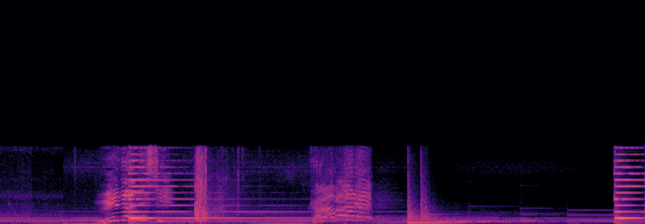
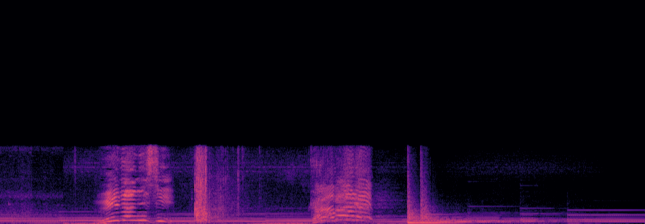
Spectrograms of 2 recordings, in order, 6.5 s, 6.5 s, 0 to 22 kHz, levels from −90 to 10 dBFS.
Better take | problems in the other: second | background sound (Keyboard (musical)); 3 dB above the speech

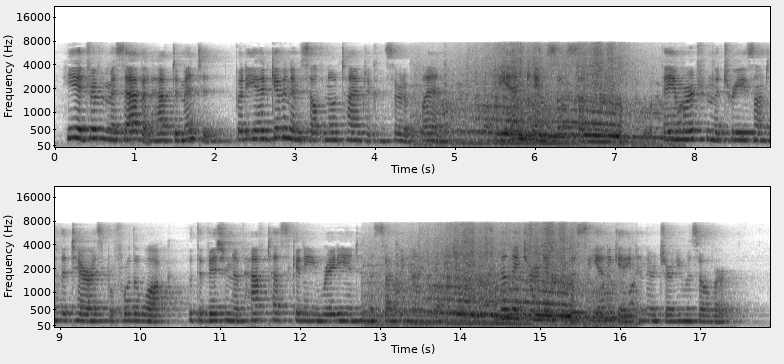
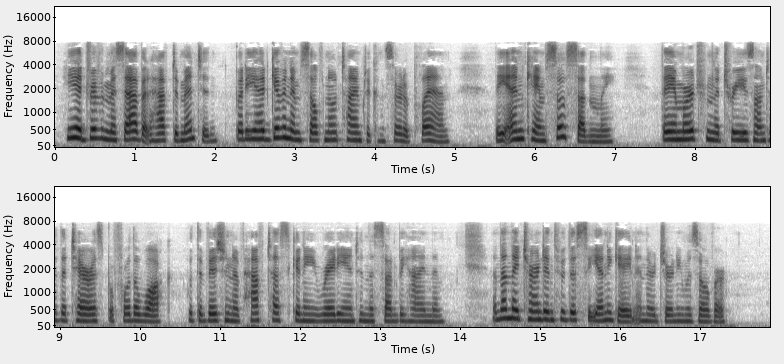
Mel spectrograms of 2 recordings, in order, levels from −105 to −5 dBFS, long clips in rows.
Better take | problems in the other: second | background sound (Motorcycle / Engine); 2 dB above the speech // room echo; dies away in 0.9 s

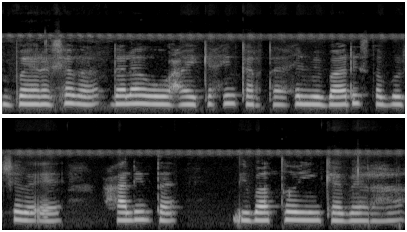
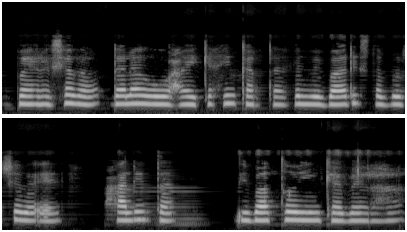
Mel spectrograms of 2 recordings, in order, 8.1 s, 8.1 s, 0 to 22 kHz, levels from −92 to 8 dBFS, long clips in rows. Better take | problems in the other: first | noise reduction (neural mask model DeepFilterNet 3)

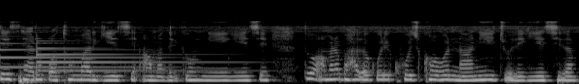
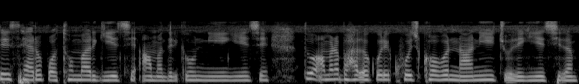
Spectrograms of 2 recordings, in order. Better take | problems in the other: second | background sound (Doorbell); 14 dB below the speech // room echo; dies away in 0.3 s

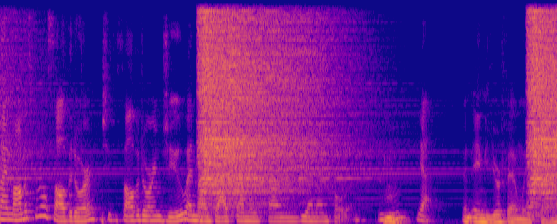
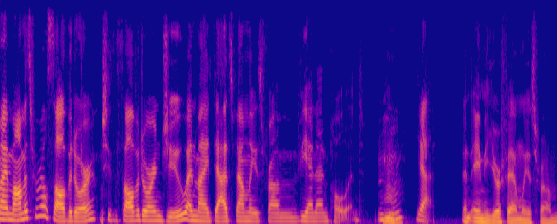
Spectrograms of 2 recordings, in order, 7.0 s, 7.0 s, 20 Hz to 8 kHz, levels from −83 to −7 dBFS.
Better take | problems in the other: second | background sound (Cymbal); 3 dB above the speech // room echo; dies away in 0.4 s

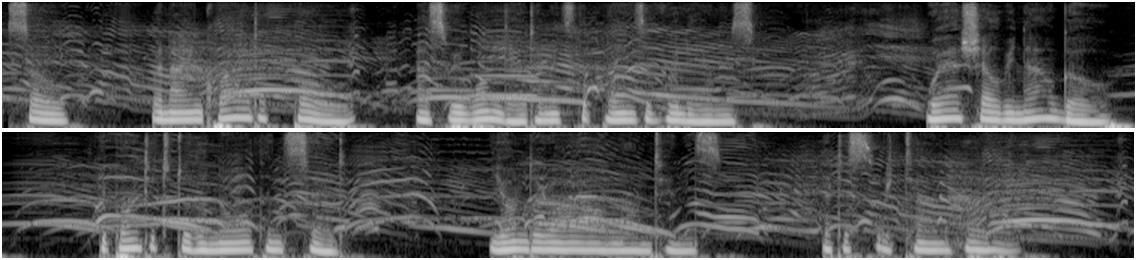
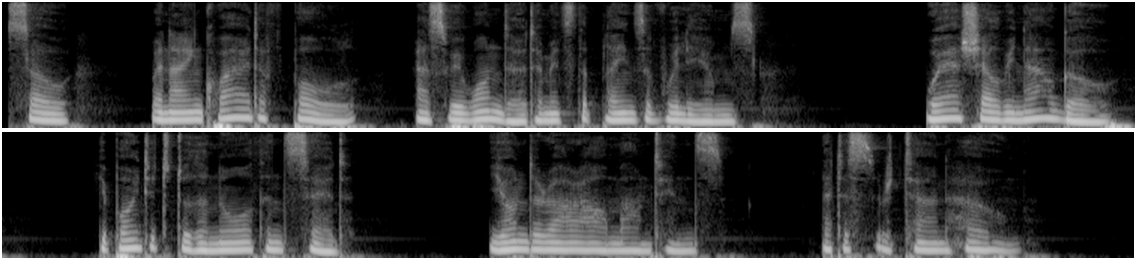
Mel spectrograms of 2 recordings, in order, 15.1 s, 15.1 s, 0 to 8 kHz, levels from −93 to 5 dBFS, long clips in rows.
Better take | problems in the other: second | background sound (Cheering); 13 dB below the speech

